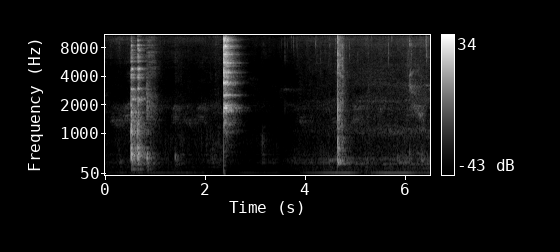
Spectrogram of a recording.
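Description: Cooked chickpeas and their liquid tipped from a pressure cooker into a simmering gravy, with a few sharp metal clanks of pot and spoon and soft wet pouring between them.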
